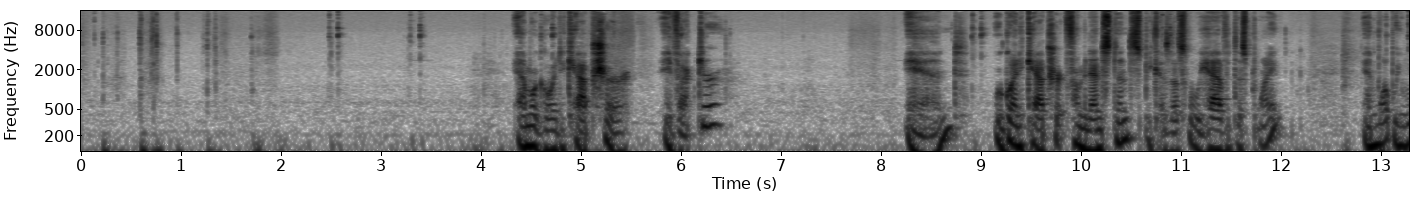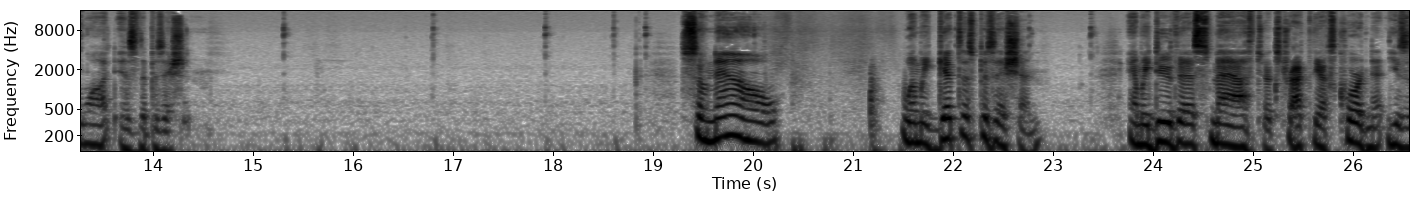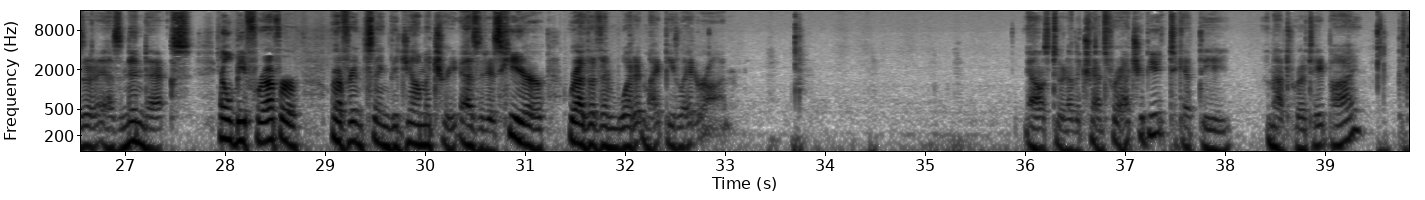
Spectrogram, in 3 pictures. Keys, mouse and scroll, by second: 3.8-4.5 scroll up 3, 4.5-5.9 drag, 6.8-7.2 scroll down 1, 7.2-8.8 scroll up 2, 8.8-10.8 drag, 11.6-11.9 scroll down 2, 12.1-12.9 scroll up 2, 13.0 ctrl+right click, 13.9-15.3 drag, 15.6-16.0 scroll down 1, 16.7-17.9 drag, 18.5 click, 19.4-20.0 drag, 20.5-21.1 scroll down 2, 21.1-22.0 scroll up 1, 22.0 click, 22.0-22.3 scroll up 2, 22.7-23.3 drag, 24.0-24.4 scroll down 2, 27.4-27.9 scroll up 3, 33.2 ctrl+s, 33.3-34.3 scroll down 4, 33.6 middle click, 34.3-35.0 scroll down 2, 35.0-36.6 scroll up 5, 37.3 click, 39.7 ctrl+shift+d.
